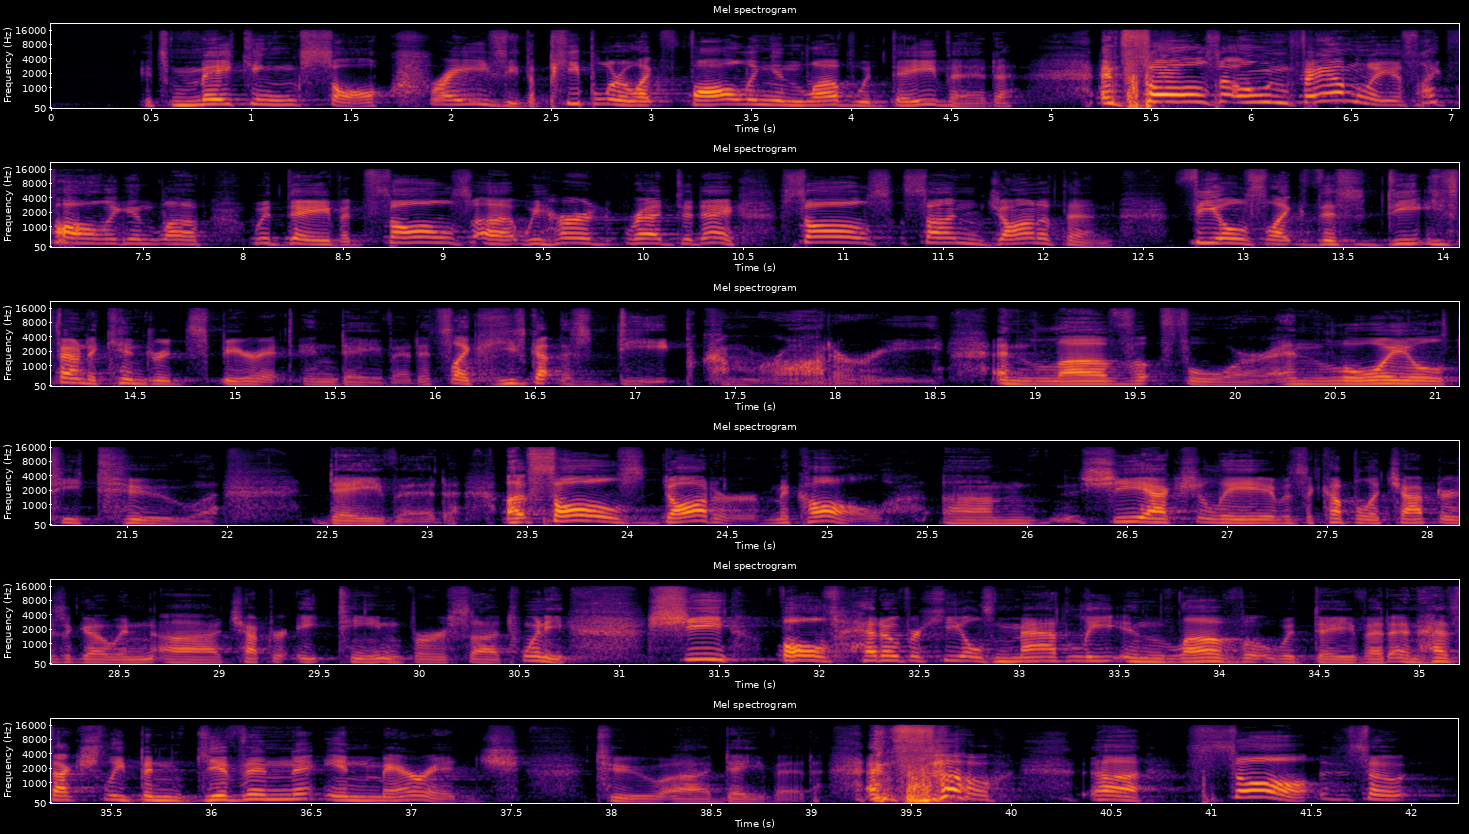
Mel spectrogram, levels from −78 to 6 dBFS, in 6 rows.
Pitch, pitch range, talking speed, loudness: 170 Hz, 140-210 Hz, 150 wpm, -22 LUFS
